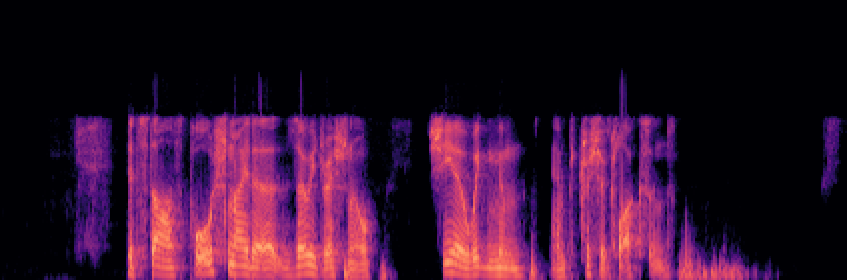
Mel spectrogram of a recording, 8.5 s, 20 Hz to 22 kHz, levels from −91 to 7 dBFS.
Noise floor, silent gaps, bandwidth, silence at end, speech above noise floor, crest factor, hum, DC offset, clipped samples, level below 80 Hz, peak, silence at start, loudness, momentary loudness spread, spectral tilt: -82 dBFS; none; 4.4 kHz; 1.05 s; 64 dB; 18 dB; none; under 0.1%; under 0.1%; -48 dBFS; -2 dBFS; 0.8 s; -18 LUFS; 16 LU; -4 dB/octave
